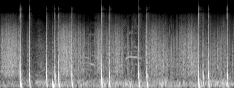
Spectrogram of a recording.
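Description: Fireworks going off: a rapid, irregular string of sharp bangs, a dozen or more, over a continuous hissing crackle.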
